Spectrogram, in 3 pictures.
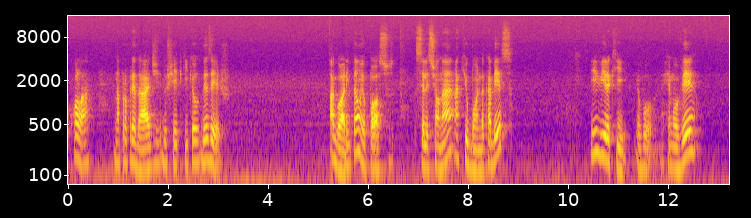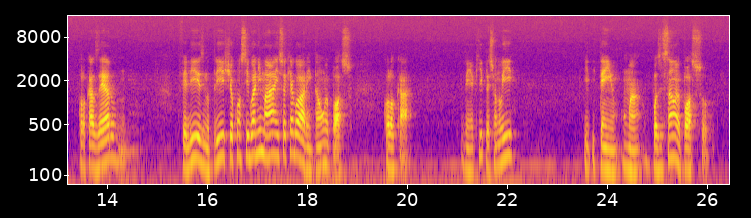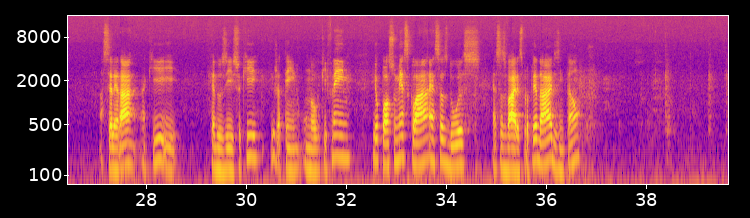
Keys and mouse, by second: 0.3 click, 1.6 middle click, 3.2 right click, 6.4 click, 7.7 r, 10.7 click, 12.6 click, 15.7 click, 18.8 click, 22.0 i, 25.7 click, 28.3 click, 32.2 i, 33.2 click, 35.4 click, 38.6 i.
